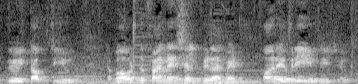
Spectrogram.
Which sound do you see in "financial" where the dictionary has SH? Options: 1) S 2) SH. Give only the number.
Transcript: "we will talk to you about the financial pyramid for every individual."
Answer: 2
